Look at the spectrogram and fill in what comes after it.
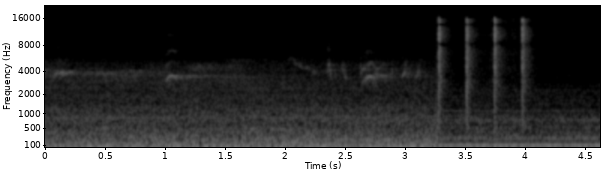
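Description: Faint bird chirps over outdoor background noise. About three seconds in, this gives way to a quiet room with a low hum, and four sharp clicks follow in quick succession.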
